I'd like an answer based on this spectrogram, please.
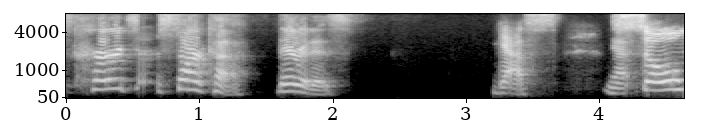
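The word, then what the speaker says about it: Szarka: SS and how do you say it's Kurt Sara there it is yes so many great names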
